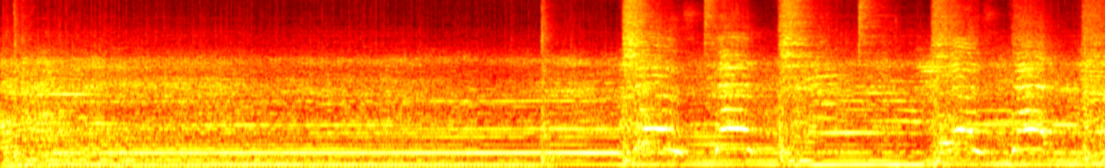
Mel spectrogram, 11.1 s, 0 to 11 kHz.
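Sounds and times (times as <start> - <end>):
distorted electric guitar and bass drone: 0.0 - 11.0.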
